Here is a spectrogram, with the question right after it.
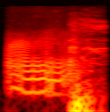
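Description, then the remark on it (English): A short, loud fart with a buzzy, tonal rasp that holds steady, then ends in a low, blubbery burst, with no talking. “I say we should celebrate the fart.”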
